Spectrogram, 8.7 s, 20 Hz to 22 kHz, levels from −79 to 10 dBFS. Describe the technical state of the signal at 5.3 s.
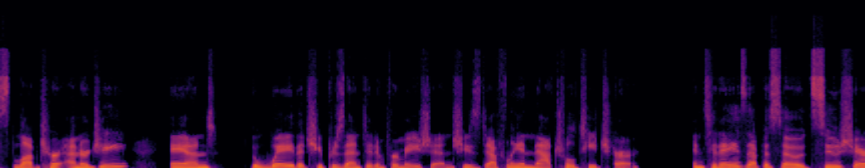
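Lost packets rebuilt from error correction, 5.25 to 5.59 s, just after "definitely a": low-bitrate copies carried in the following packets fill the gap, so the speech continues but sounds rougher and noisier.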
